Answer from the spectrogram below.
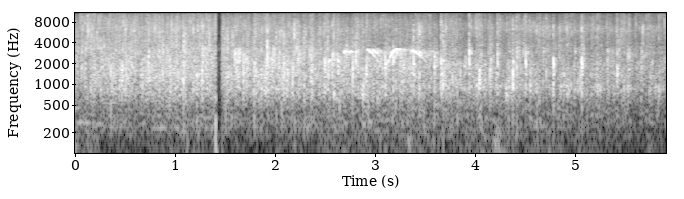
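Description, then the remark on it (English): An audience applauds a ministry steadily for several seconds. It is a dense, even wash of clapping with a brief dip partway through, then it continues at full strength. “So, could you applaud this wonderful ministry here?”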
